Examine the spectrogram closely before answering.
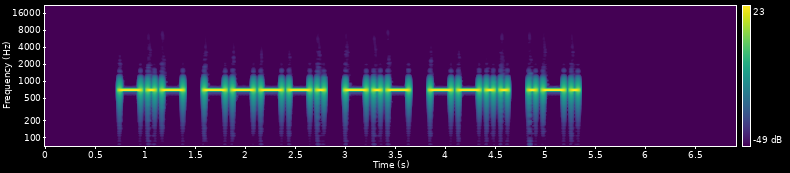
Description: Morse code, heard as a keyed tone, about 17 wpm, 700 Hz. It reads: K9KZR
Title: USA Call Signs - 5 Characters - Repeated 2x - 17wpm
